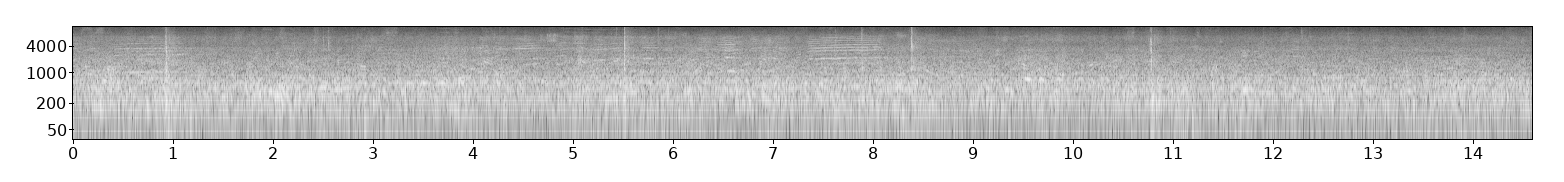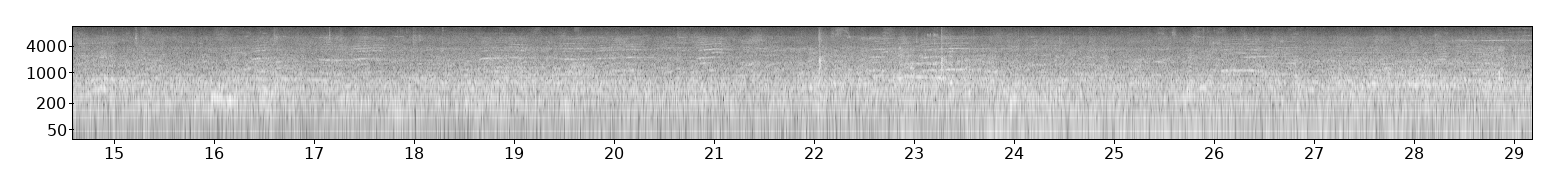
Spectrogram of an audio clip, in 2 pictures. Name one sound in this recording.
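A large outdoor crowd chatters and murmurs loudly all around.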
